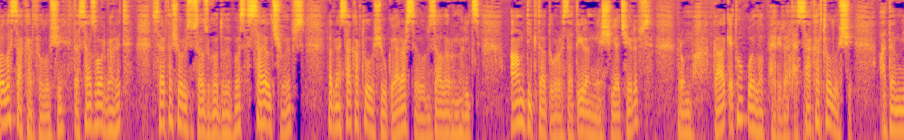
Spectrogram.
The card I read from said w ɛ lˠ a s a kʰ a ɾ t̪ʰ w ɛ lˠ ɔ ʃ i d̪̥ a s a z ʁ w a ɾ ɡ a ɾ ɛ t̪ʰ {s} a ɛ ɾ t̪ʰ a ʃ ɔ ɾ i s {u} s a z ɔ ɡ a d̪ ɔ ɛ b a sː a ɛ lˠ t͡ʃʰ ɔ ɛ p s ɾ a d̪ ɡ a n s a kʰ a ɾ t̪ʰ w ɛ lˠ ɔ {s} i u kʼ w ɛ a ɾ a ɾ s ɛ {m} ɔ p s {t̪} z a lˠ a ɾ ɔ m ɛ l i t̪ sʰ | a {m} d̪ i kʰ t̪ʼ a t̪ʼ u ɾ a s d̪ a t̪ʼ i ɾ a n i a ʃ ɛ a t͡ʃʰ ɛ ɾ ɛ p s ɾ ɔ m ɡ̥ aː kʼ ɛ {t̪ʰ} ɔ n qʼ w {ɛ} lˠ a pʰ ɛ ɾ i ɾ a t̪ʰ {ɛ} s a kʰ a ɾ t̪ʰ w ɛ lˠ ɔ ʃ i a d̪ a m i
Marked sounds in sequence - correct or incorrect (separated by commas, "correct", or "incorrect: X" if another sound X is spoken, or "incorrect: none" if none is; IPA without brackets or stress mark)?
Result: correct, incorrect: ɔ, incorrect: ʃ, incorrect: b, incorrect: d̪, correct, correct, correct, incorrect: a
